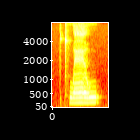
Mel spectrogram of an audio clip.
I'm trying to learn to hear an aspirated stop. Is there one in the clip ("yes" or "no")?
yes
